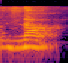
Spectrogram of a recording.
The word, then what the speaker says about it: 나: So na. It's the ah sound but an N in the front.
